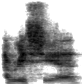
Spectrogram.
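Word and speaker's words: Aretia: Arisha is what I call it. That Yeah. TI sound is It's usually a the she.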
